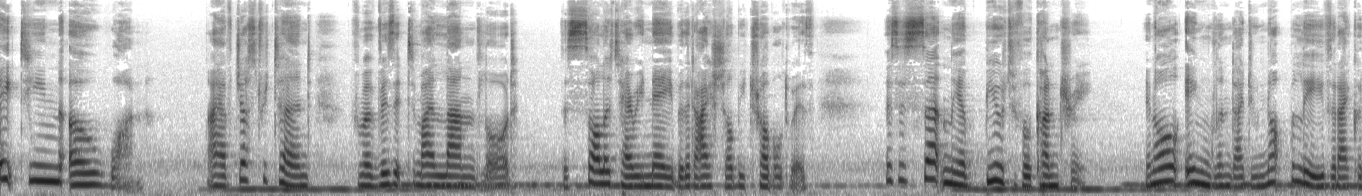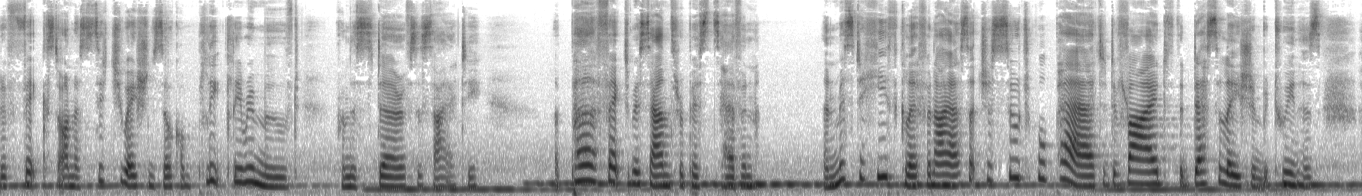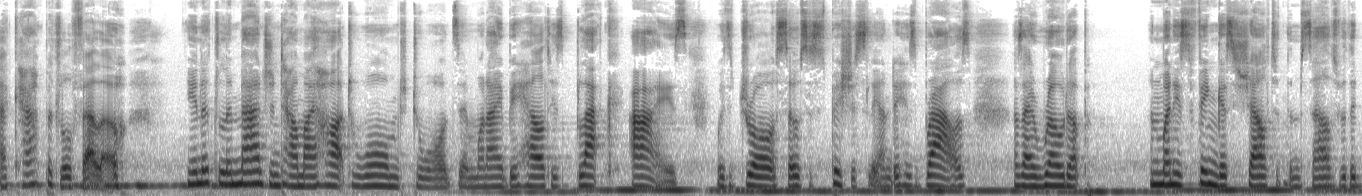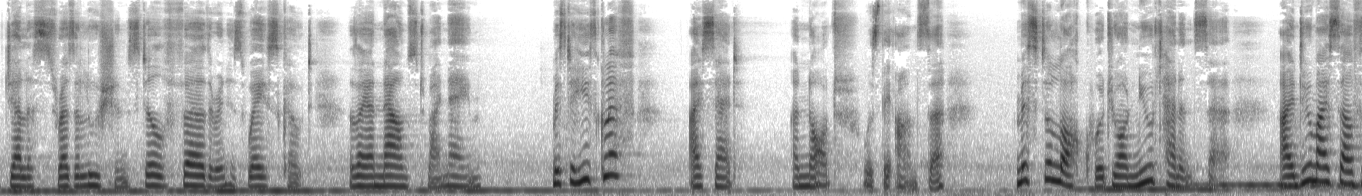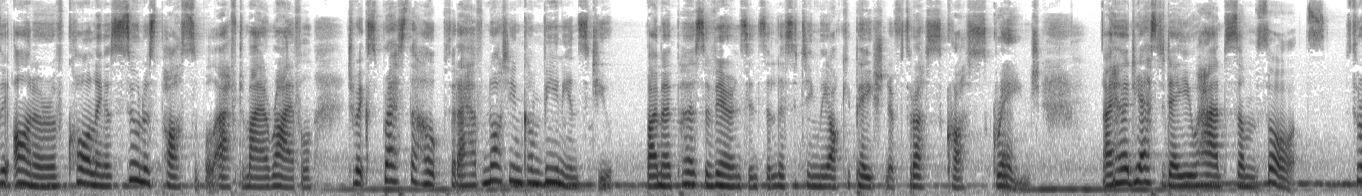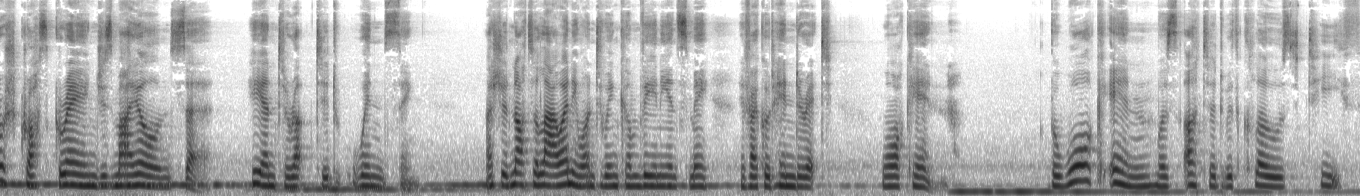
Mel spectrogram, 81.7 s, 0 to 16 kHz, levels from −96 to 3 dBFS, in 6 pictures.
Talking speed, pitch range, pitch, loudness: 150 wpm, 130-210 Hz, 190 Hz, -19 LUFS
